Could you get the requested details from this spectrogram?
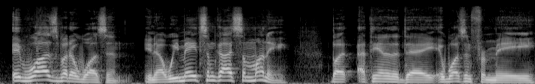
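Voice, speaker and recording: Very even loudness and very wide pitch swings at a moderate pace, on a very clean recording with a silent background. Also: man, medium pitch for a man. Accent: New York. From Long Island, New York. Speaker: footwear designer and entrepreneur. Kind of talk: casual chat.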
